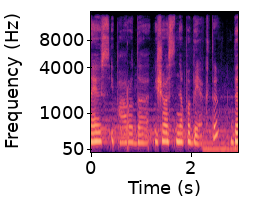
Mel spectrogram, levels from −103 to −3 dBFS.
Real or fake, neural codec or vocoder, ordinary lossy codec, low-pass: real; none; AAC, 96 kbps; 14.4 kHz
